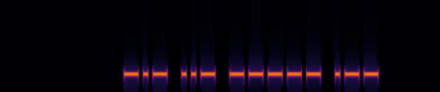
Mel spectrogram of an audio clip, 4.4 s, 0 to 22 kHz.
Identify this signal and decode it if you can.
Morse code, heard as a keyed tone, about 25 wpm, 700 Hz. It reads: KU0W
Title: USA Call Signs - 4 Characters - 6x Character Spacing - 25wpm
